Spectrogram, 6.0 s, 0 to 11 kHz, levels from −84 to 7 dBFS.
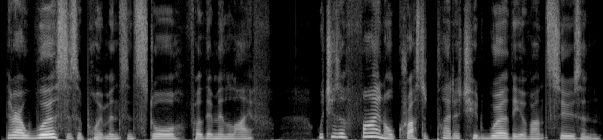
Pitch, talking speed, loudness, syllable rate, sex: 180 Hz, 210 wpm, -22 LUFS, 6.7 syllables/s, female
